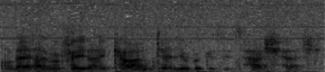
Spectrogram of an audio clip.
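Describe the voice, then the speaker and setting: An actor with an upper-class British accent playing a trusting, smitten army officer in 1940s film style, polite and earnest. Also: male voice, fairly low pitch, fast talker, natural voice. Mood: earnest, affectionate. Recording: noisy old film soundtrack.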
